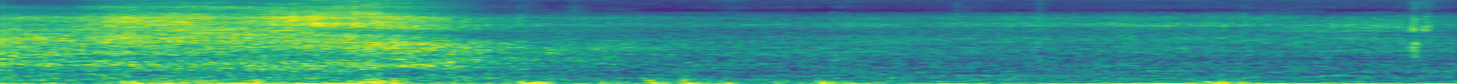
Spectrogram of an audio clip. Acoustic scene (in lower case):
street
